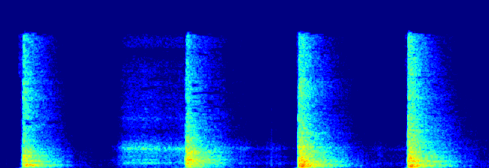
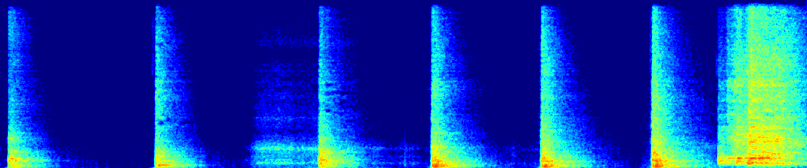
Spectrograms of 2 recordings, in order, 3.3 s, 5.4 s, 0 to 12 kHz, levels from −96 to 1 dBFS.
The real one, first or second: first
